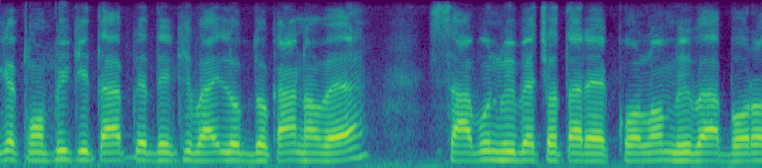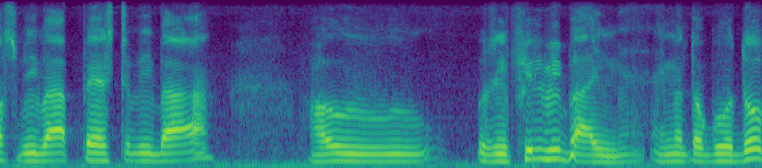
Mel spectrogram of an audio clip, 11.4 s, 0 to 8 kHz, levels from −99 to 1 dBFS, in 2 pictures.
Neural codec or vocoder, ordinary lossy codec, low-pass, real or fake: none; Opus, 16 kbps; 7.2 kHz; real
